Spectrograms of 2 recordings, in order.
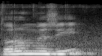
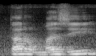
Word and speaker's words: ترمذی: میم پر کسرہ ہے۔ تو ترمزی اور ترمزی اور ترمزی اور ترمزی یہ سب تلفظات درست ہیں۔ یہ ترمز کا جو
